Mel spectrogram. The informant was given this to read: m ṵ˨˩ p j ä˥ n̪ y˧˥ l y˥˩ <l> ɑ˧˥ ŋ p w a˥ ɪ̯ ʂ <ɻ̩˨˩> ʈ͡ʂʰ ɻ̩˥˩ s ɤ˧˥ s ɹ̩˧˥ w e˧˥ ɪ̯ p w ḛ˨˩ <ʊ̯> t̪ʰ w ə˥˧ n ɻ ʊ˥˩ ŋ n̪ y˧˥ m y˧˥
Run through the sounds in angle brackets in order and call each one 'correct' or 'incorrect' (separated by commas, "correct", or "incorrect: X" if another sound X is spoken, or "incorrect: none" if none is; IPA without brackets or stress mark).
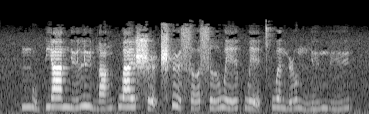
incorrect: n̪, correct, incorrect: ɪ̯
